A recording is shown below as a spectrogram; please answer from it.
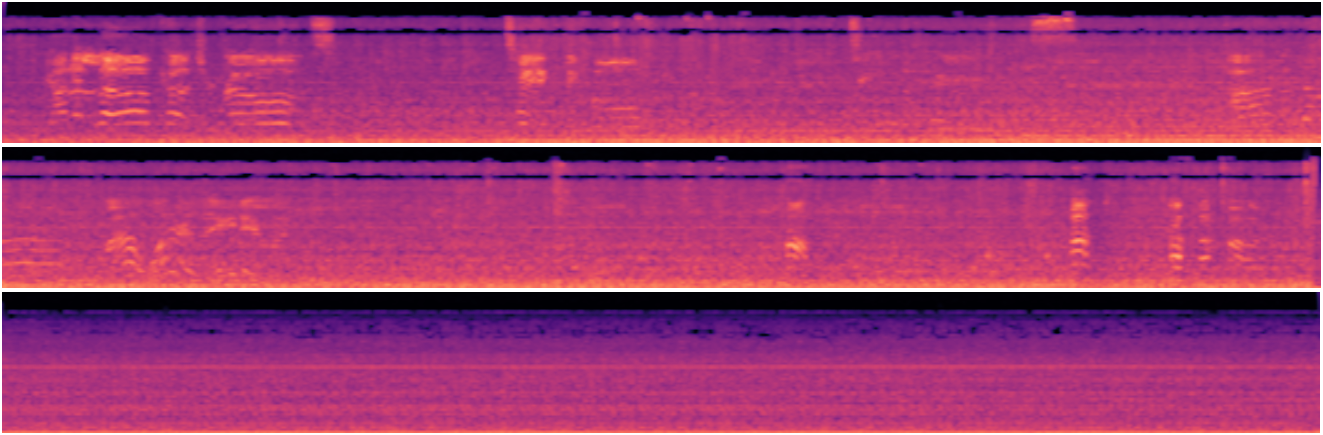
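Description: Semi truck's diesel engine running, heard inside the cab as a low drone whose pitch shifts a few times, with a voice over it in places. About two-thirds of the way through, the sound cuts off suddenly and gives way to a steady low hum.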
